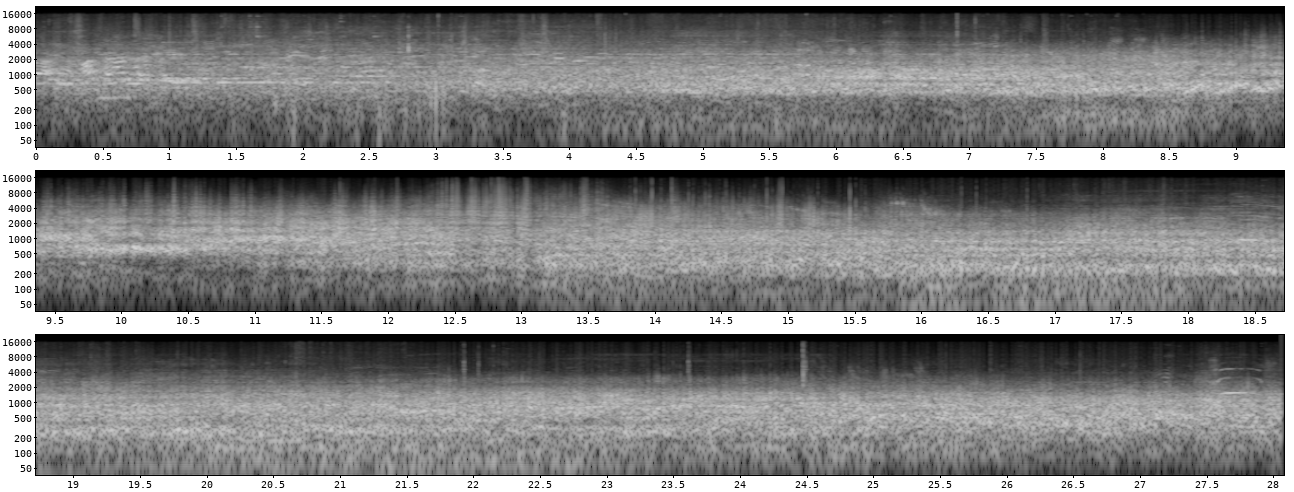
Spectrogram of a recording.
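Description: Jet aircraft engine noise from a military jet flying a display over the airfield, a steady rushing sound that grows louder and deeper from about halfway through as the jet comes nearer.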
